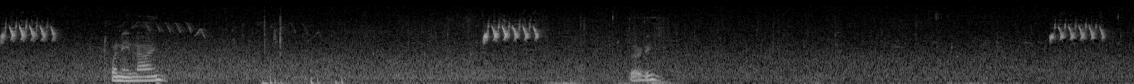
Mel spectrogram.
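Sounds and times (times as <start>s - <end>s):
bird trilling: 0.0s - 0.6s, 4.8s - 5.5s, 10.5s - 11.2s
hissy background: 0.0s - 11.3s
speech: 1.1s - 1.8s, 6.3s - 6.7s.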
